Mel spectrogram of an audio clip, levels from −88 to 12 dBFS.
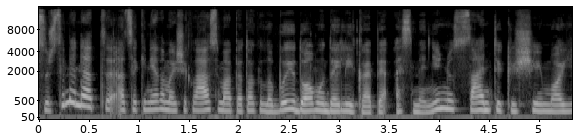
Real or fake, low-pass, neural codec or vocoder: fake; 14.4 kHz; vocoder, 44.1 kHz, 128 mel bands every 512 samples, BigVGAN v2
